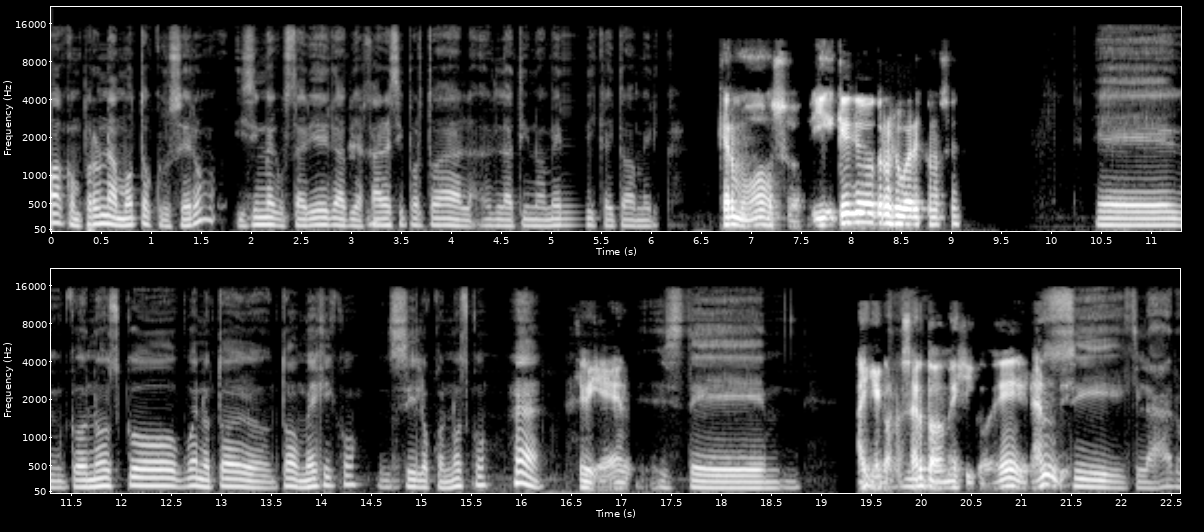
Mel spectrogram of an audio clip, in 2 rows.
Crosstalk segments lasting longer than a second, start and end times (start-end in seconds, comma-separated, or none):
none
